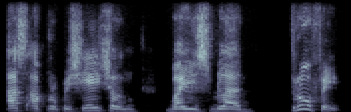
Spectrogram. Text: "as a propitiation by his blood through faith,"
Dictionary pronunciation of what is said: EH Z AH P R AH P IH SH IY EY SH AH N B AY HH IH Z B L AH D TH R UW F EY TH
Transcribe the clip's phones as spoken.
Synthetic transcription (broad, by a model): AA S AH P R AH P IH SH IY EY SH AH N B AY HH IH S B L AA D T R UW F EY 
